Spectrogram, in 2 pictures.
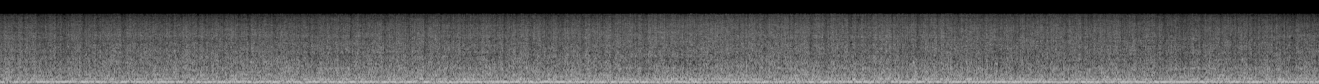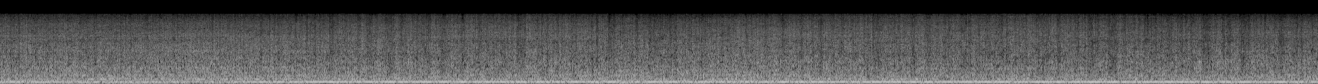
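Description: A propeller engine drones loudly and steadily close by.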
